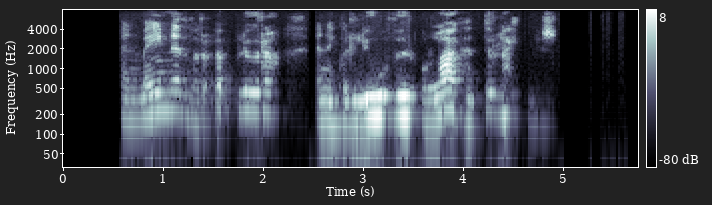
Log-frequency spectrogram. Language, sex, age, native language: Icelandic, female, 20-29, Icelandic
